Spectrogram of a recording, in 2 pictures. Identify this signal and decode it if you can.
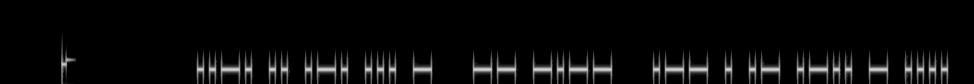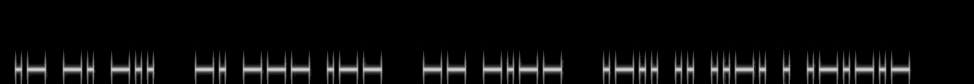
Morse code, heard as a keyed tone, about 20 wpm, 700 Hz. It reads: FIRST MY WEALTH AND NOW MY LIFE.
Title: Sentences from Top 1200 Words 20wpm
